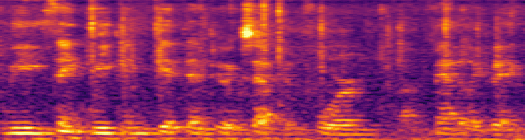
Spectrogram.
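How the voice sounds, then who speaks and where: A man's voice: mid-range voice, flat delivery, fairly quick. A man answering audience questions at a homeowners meeting, informative and full of uh and um. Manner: informative, with frequent uh and um. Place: community meeting hall. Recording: echoey, distant, noisy meeting room.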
